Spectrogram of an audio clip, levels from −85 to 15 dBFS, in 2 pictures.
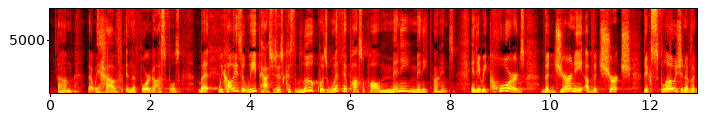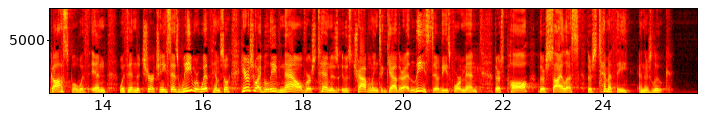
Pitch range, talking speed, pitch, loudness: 145-195 Hz, 180 wpm, 165 Hz, -15 LUFS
